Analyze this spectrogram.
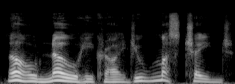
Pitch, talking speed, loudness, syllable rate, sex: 140 Hz, 180 wpm, -19 LUFS, 3.7 syllables/s, male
